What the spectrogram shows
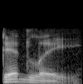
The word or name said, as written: deadly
